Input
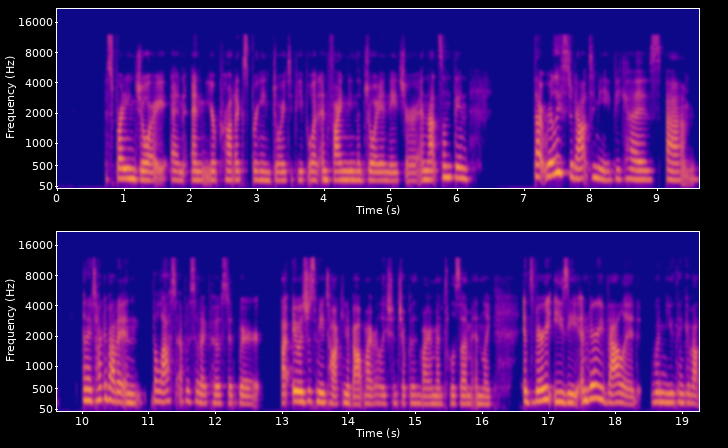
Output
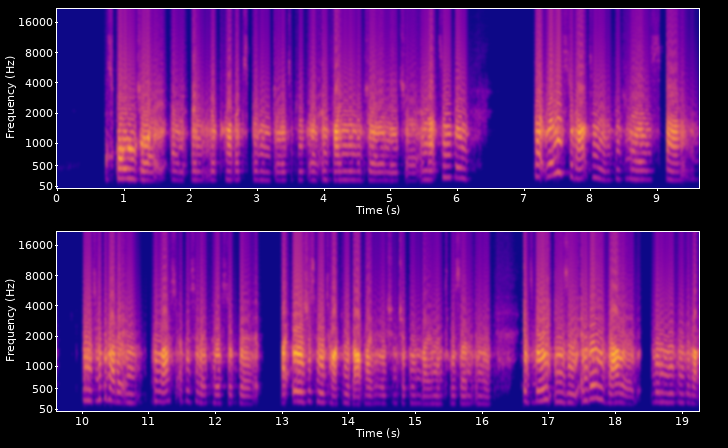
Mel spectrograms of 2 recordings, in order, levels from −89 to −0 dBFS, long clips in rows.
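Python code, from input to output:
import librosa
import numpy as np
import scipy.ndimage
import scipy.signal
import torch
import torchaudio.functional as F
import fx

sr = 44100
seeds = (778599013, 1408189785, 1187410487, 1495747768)

y = fx.halfwave_hold(x, sr)
y = fx.filter_sweep_highpass(y, sr, from_hz=440.0, to_hz=1300.0, start_s=0.07, end_s=1.59, q=7.0)
y = F.gain(torch.from_numpy(y), -3.5).numpy()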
